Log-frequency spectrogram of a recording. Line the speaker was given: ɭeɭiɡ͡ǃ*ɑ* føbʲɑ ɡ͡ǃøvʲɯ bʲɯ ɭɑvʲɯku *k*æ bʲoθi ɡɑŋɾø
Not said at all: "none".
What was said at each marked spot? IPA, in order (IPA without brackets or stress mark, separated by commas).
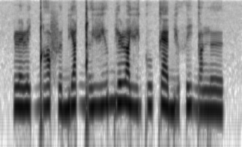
ɑ, k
